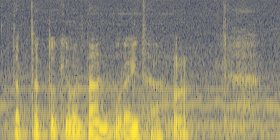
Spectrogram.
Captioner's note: drone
